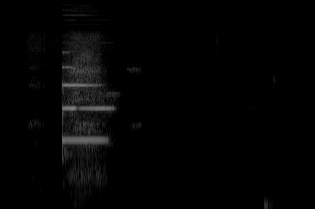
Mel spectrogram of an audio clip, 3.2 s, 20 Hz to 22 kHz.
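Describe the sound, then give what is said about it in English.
A single bright meditation bell chime marks the start of a 30-second meditation, ringing out loudly, holding briefly before fading into near silence, with a soft low thump shortly after. No one speaks. “So 30 seconds, a bell before, a bell after.”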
